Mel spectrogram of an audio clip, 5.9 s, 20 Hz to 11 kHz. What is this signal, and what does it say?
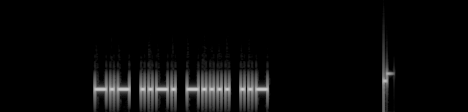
Morse code, heard as a keyed tone, about 25 wpm, 700 Hz. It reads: KF6U
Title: USA Call Signs - 4 Characters - 3x Character Spacing - 25wpm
